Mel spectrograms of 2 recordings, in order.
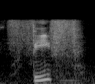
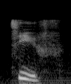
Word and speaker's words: thief: Thief. All right, let's talk about the TH, okay? So when we pronounce the TH sound, like in thief, our tongue goes between our teeth, just like that.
